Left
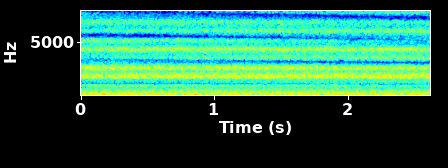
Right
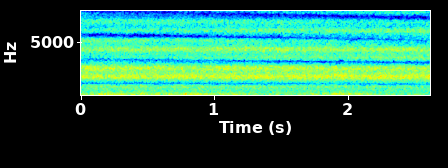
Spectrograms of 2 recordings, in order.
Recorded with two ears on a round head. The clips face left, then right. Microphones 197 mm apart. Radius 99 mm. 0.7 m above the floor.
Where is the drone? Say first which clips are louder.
Left 5 dB; 75° left (ahead or behind).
